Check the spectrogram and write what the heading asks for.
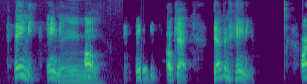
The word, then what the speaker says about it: Haney: Everybody, can you help me with that pronunciation, please? Devin Haney? Conley? Haney. Haney. Haney. Oh, Haney.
